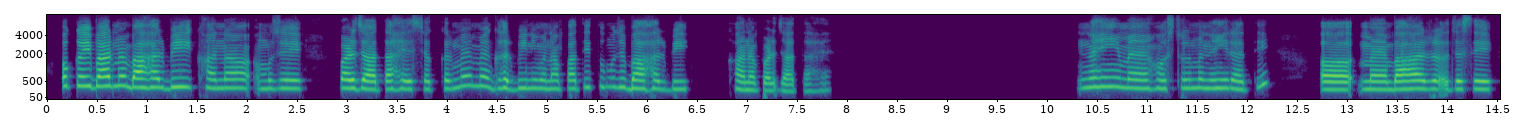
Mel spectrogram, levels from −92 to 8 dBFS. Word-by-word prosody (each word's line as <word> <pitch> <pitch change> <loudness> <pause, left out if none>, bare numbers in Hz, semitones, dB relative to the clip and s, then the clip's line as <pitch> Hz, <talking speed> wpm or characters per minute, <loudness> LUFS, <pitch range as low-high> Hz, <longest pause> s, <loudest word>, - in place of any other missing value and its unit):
और 340 - +4
कई 345 0 +5
बार 335 +1 +7
मैं 350 -1 +1
बाहर 300 -1 +5
भी 315 0 +1
खाना 280 -1 -2
मुझे 265 +1 -3 0.4
पड़ 275 -1 +6
जाता 250 -2 +3
है 250 0 -1
इस 250 0 -4
चक्कर 250 +1 -5
में 335 +6 -3
मैं 340 -3 -2
घर 270 +1 -1
भी 275 +3 -4
नहीं 275 - -5
बना 260 -1 -3
पाती, 265 +3 -4
तो 310 +2 -12
मुझे 305 -1 -6
बाहर 260 -2 0
भी 245 +1 -7 0.4
खाना 230 -3 -2
पड़ 215 -1 -2
जाता 195 -1 -7
है। 205 +3 -18 2.5
नहीं, 315 +2 -2
मैं 280 -2 -1
हॉस्टल 270 +1 -5
में 285 - -2
नहीं 275 0 -2
रहती 265 - -4 0.5
अ, 235 -1 +6
मैं 245 -1 +1
बाहर 255 0 +3
जैसे 250 0 +1
265 Hz, 155 wpm, -20 LUFS, 250-290 Hz, 2.5 s, बार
